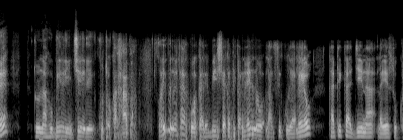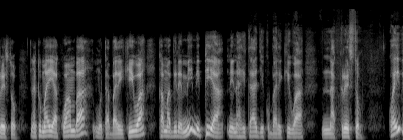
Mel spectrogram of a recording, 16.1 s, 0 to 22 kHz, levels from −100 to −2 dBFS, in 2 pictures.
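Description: Packets in this speech recording went missing repeatedly from 0.37 to 0.82 s: four gaps, the longest 164 ms, with 208 ms patched by extending the previous sound and 60 ms left silent. Nearly half that stretch is concealment, so this repeated packet loss sounds choppy and robotic. From 1.02 to 13.07 s there is a call bitrate drop. The bandwidth estimate collapsed, and the encoder fell from 32 to 7 kbps, staying at the bottom for about 5.1 s. Coarser coding and a bandwidth cut from 20 kHz to 6 kHz leave the sound muffled and rough until the rate recovers. Inside that stretch, from 5.93 to 8.17 s, an overfilled jitter buffer trimmed its backlog by repeatedly dropping pitch-period-sized slices, around 150 ms in total. This jitter buffer speed-up makes the audio run at 107% of normal speed with unchanged pitch, so it sounds noticeably hurried.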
